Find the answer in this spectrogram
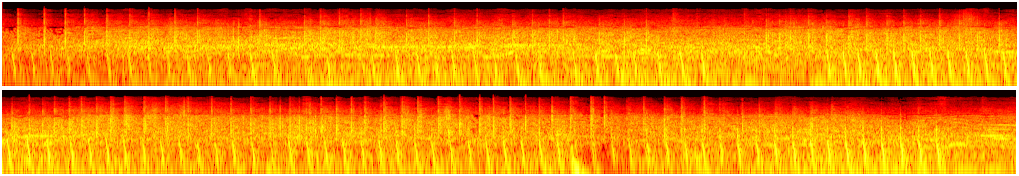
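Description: Rapid, sustained strings of gunshots, many a second, recorded on a cell phone, with a constant wash of noise beneath them. The firing dips briefly about eight seconds in.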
